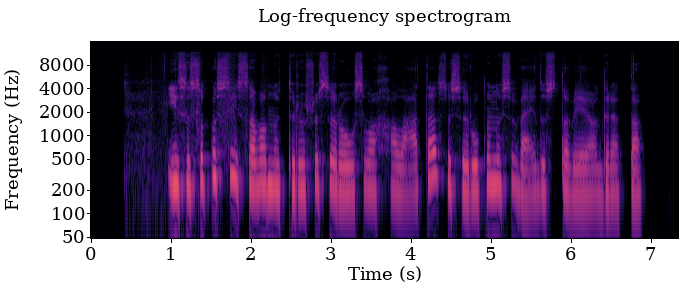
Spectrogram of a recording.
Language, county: Lithuanian, Kaunas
